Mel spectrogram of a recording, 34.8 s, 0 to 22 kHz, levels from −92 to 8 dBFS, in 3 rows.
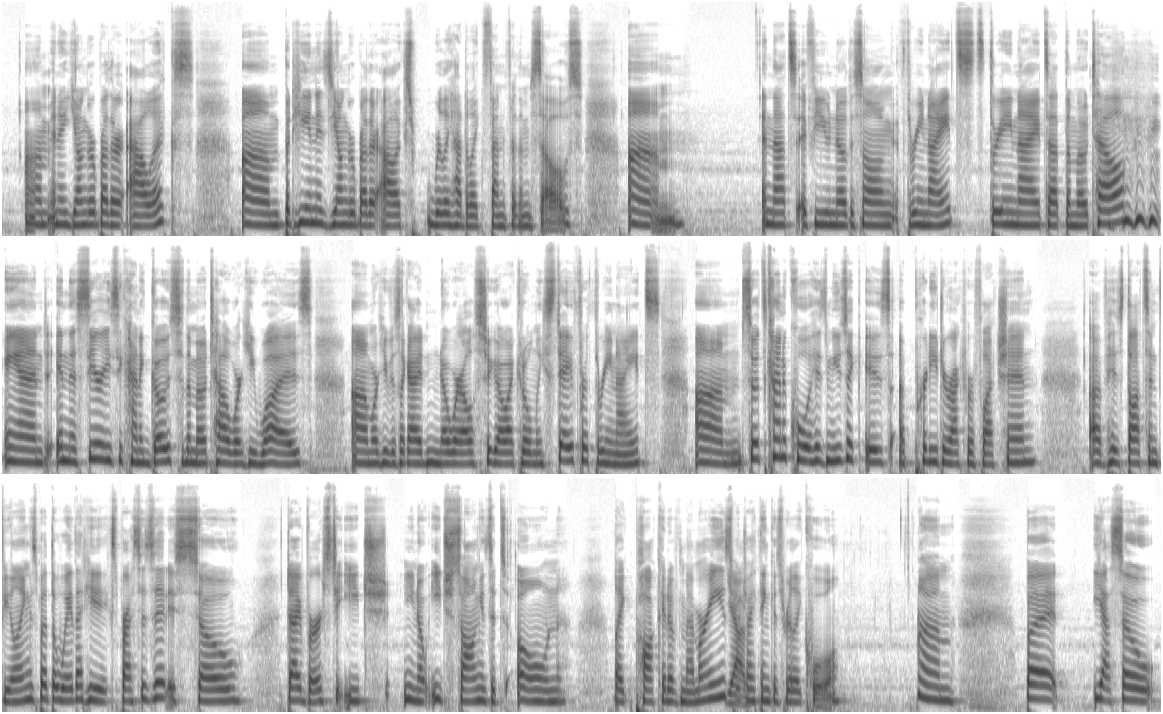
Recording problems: squashed, flat; heavily

